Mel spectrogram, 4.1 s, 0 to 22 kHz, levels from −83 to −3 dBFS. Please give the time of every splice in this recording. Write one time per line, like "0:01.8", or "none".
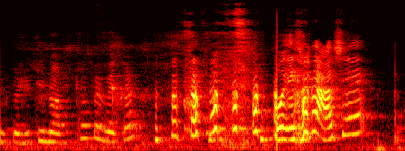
0:02.8

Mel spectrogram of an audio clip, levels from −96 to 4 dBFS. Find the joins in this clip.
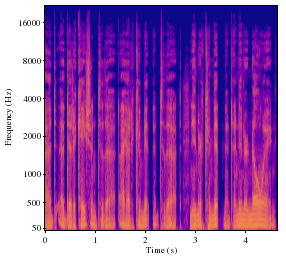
none

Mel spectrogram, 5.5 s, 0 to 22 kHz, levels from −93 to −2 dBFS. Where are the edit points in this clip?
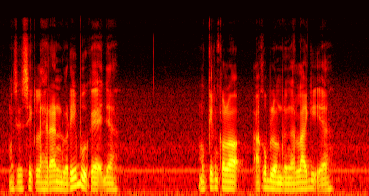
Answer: none

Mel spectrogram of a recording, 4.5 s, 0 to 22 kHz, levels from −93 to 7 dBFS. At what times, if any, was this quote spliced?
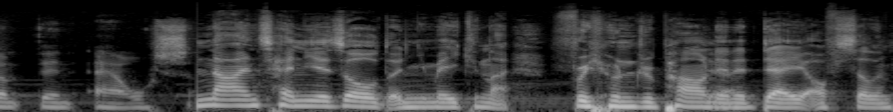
0:00.9

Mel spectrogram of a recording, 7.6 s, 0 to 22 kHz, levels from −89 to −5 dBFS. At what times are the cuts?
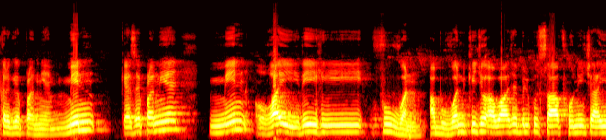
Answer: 0:04.7

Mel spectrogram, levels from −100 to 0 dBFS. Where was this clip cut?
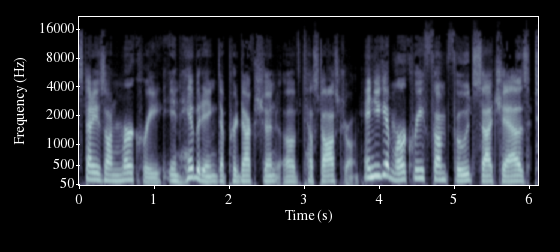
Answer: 0:03.7

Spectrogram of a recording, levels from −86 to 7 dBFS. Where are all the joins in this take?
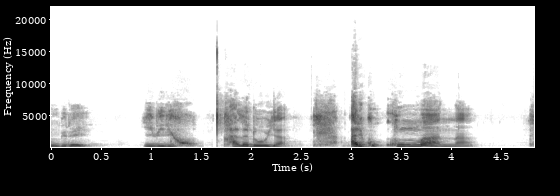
0:01.6

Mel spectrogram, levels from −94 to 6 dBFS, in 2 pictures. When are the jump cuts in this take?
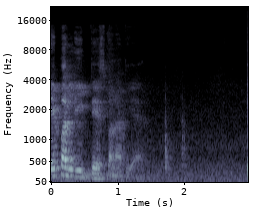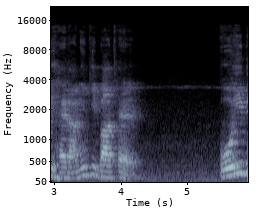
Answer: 0:02.9

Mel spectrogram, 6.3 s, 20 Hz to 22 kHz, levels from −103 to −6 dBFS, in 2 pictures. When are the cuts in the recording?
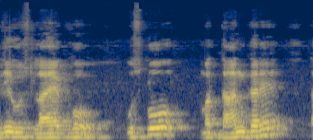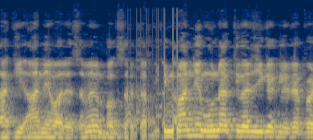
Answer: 0:04.9

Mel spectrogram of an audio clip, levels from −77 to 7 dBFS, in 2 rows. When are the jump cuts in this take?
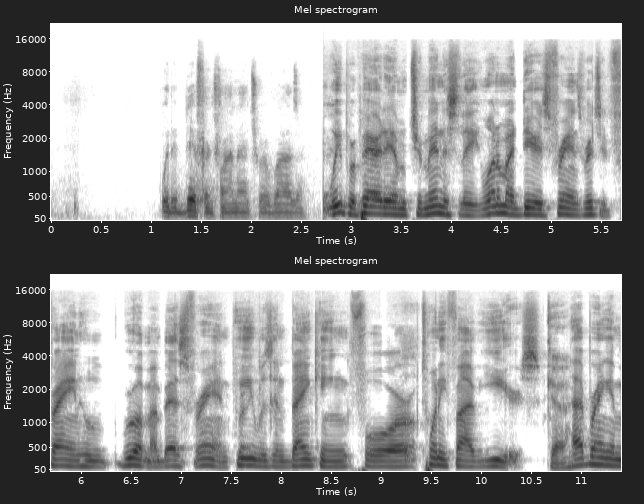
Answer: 0:02.7

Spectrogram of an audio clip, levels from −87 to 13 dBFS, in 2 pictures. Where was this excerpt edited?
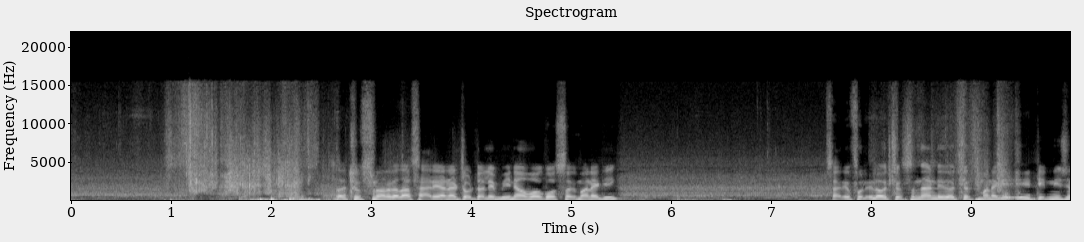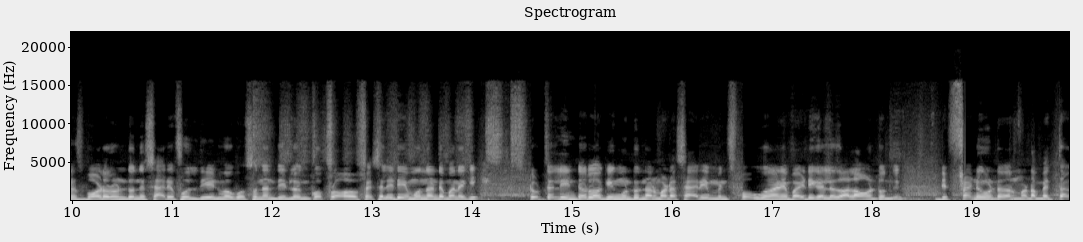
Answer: none

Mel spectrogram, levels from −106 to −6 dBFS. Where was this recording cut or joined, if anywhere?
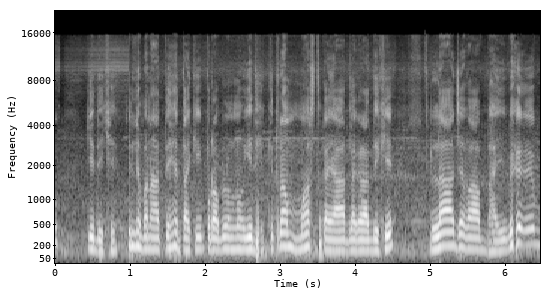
0:00.9

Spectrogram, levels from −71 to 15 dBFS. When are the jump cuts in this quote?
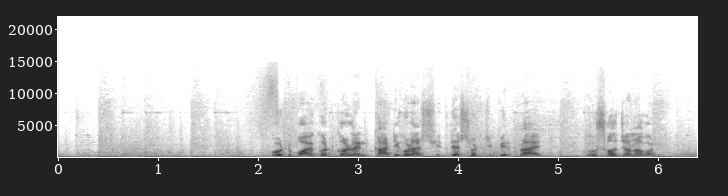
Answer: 0:01.0

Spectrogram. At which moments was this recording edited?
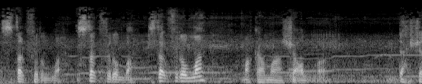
none

